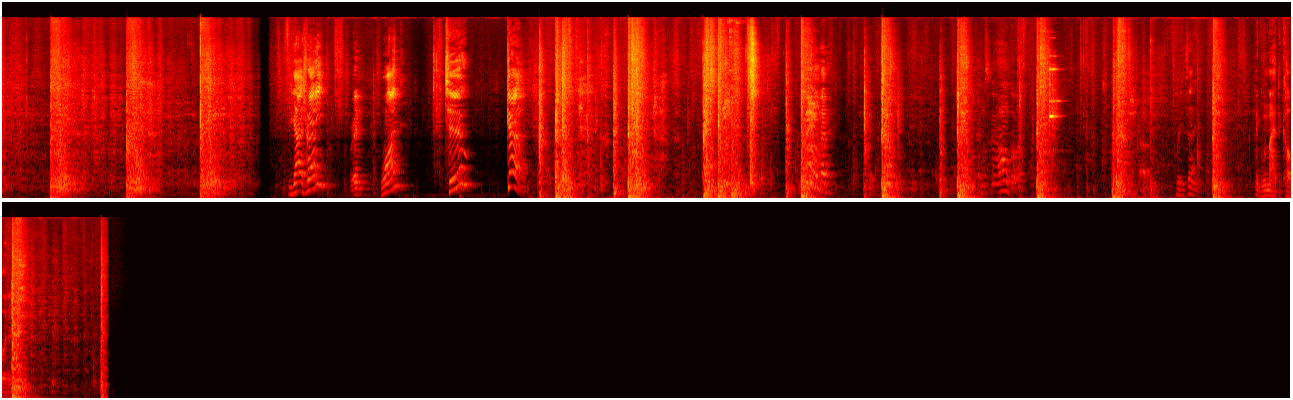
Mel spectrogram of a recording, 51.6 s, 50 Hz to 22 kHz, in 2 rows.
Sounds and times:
Speech: 5.7 - 8.2, 8.9 - 10.6, 16.0 - 16.7, 19.5 - 20.5, 22.8 - 24.0, 25.0 - 26.4.

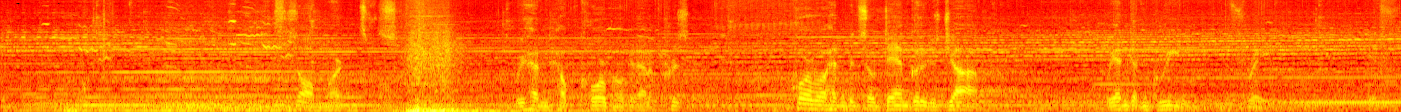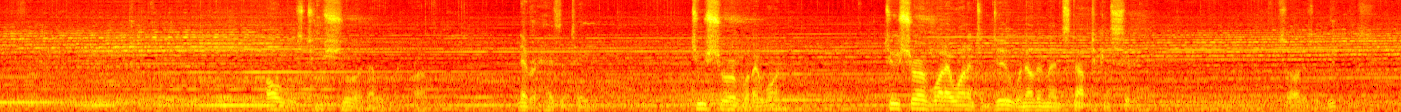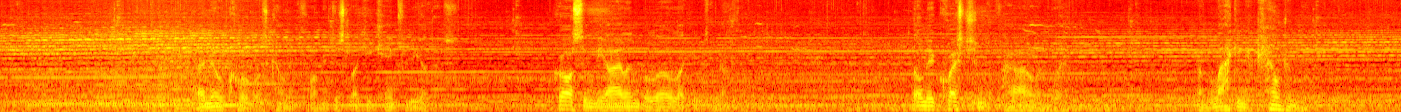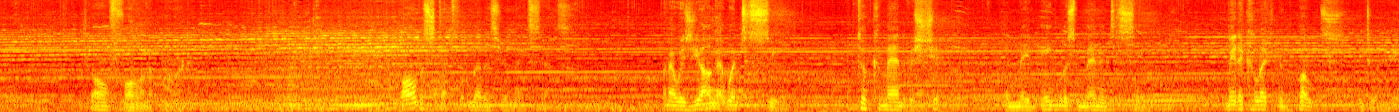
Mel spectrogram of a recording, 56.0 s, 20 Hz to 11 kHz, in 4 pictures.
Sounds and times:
Music: 0.0 - 56.0
Narration, monologue: 2.5 - 14.4, 15.0 - 56.0.

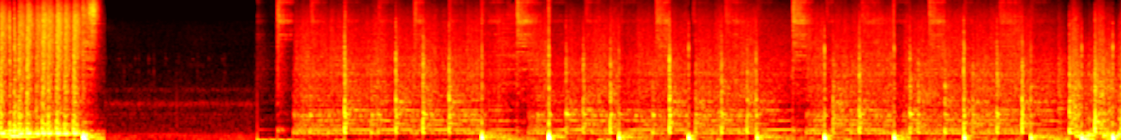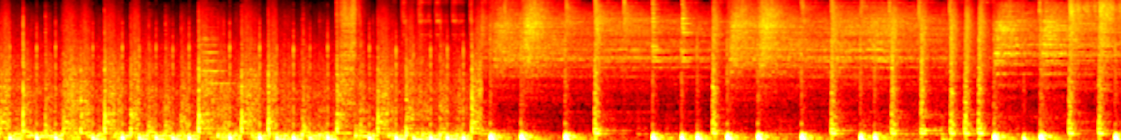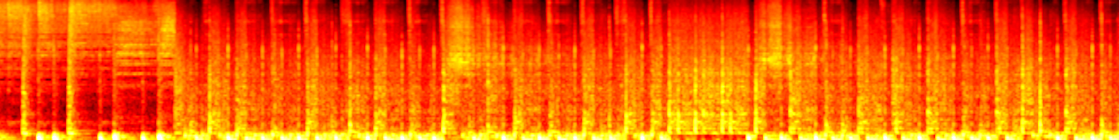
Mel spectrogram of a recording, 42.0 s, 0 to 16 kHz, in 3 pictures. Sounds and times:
Drum roll: 0.0 - 1.3, 3.2 - 42.0
Drum kit: 0.0 - 1.4, 3.2 - 42.0
Rimshot: 10.1 - 21.9, 22.7 - 42.0
Bass drum: 12.9 - 21.4, 22.3 - 42.0.

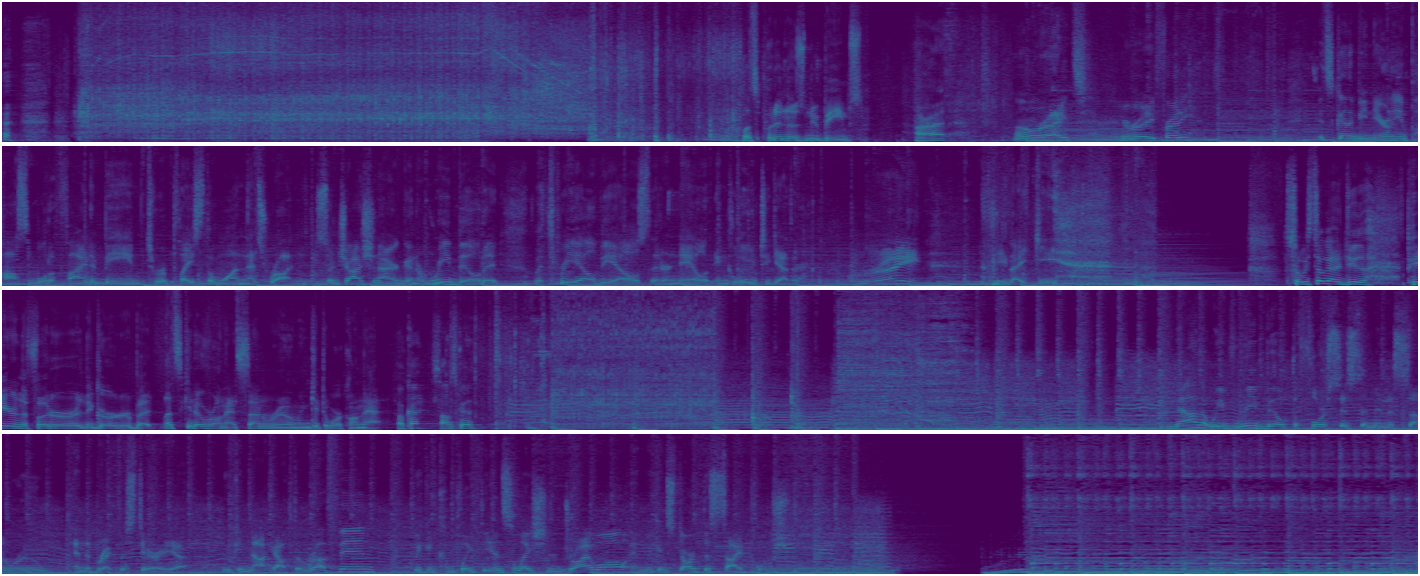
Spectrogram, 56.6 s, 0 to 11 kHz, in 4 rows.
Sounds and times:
Jackhammer: 0.7 - 6.1, 33.7 - 35.6.

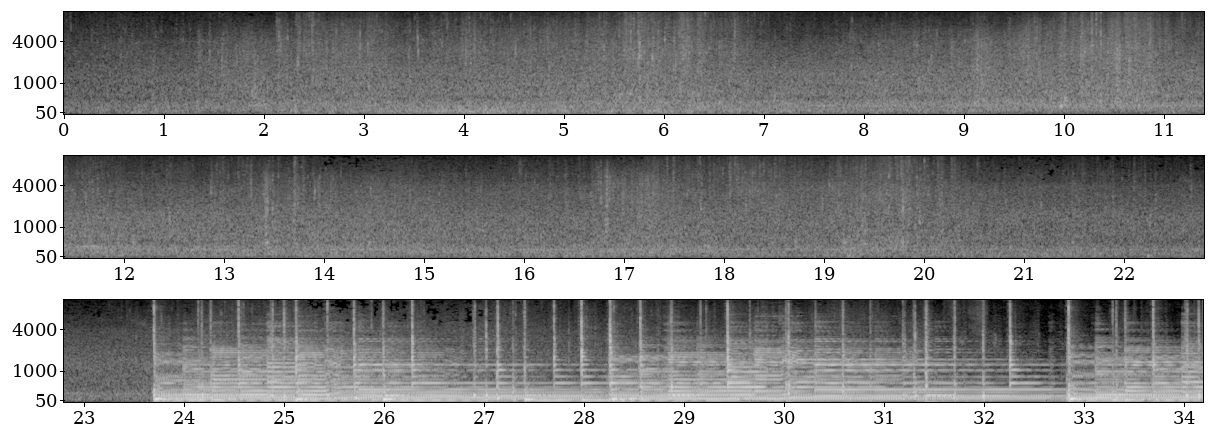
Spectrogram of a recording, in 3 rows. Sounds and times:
Music: 23.7 - 34.1.

